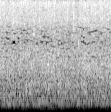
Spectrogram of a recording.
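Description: Steady rushing of a river stream in Pantingan, Pilar, Bataan, a continuous broadband flow of water with no voices, holding close and even throughout.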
